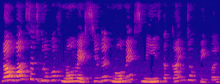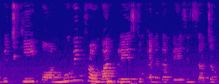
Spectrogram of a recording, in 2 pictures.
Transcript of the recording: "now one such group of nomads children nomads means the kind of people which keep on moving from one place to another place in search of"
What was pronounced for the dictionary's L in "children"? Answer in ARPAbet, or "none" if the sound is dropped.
none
